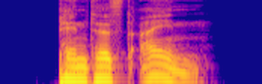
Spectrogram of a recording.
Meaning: inflection of einpennen: 1. second-person singular preterite 2. second-person singular subjunctive II
- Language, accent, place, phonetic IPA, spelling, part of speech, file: German, Germany, Berlin, [ˌpɛntəst ˈaɪ̯n], penntest ein, verb, De-penntest ein.ogg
